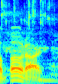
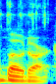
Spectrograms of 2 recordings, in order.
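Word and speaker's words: bois d'arc: that's an interesting spelling because I'd heard it pronounced before I saw it spelled so it's like oh bodark it's like that's French but we're gonna call it bodark this was Texas thing I've ever heard oh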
